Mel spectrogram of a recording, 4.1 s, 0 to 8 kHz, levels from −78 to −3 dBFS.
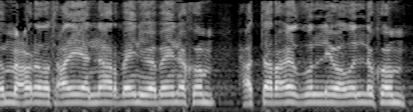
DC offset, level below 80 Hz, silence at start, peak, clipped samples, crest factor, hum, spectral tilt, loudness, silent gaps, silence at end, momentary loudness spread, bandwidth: under 0.1%; -60 dBFS; 0 s; -4 dBFS; under 0.1%; 14 dB; none; -4 dB/octave; -18 LUFS; none; 0.1 s; 4 LU; 8 kHz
